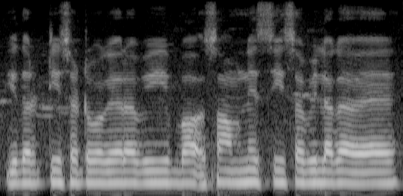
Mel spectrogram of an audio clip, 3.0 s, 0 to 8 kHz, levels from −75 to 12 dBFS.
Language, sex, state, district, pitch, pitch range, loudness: Hindi, male, Uttar Pradesh, Shamli, 135 Hz, 135-140 Hz, -13 LUFS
